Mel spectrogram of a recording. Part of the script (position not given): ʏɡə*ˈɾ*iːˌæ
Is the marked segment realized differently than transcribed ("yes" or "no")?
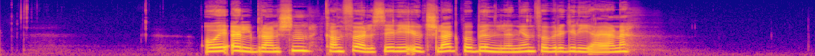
no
